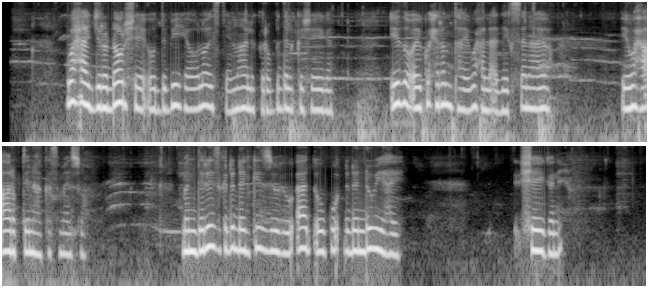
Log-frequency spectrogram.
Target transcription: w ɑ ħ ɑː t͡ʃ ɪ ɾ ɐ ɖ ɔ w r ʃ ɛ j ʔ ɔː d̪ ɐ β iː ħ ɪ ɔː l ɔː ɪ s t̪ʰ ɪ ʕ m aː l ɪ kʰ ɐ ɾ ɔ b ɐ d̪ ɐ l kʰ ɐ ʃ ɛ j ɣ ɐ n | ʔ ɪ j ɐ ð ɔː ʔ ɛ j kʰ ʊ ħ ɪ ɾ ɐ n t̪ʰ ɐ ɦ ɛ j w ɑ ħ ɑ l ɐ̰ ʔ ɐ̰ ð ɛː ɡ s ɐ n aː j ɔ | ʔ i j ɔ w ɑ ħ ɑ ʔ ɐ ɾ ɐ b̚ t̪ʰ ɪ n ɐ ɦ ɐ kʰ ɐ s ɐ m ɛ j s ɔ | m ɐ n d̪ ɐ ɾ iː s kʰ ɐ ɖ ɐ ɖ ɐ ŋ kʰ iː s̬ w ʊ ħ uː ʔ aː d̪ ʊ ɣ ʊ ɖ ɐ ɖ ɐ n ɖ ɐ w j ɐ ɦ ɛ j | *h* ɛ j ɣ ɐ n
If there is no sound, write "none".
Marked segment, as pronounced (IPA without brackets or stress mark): ʃ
